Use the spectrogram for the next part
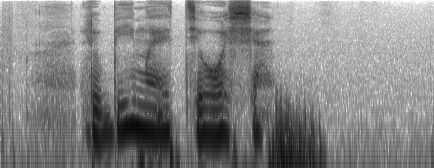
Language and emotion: Russian, positive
